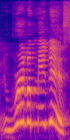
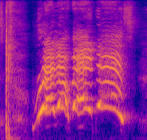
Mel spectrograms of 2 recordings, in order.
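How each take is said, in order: First: Indignant challenge. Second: Very high, squealed challenge; comically outraged squeal; indignant outburst. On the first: Reviewer challenging the movie's logic. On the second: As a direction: repeat it in a sky-high, exasperated shriek. Repeats challenge in exasperated outburst. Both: Real, not acted.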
